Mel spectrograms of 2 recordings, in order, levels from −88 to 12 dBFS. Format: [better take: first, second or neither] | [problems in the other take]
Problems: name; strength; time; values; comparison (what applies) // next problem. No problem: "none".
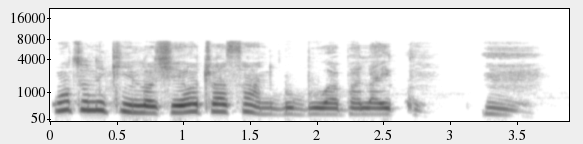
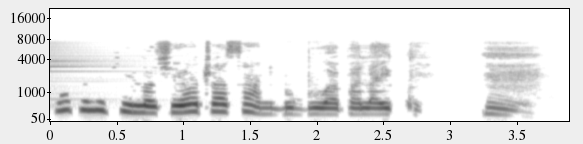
first | noise reduction (classical method spectral subtraction)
